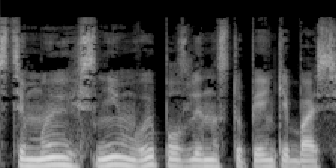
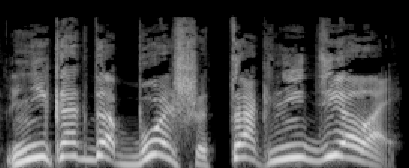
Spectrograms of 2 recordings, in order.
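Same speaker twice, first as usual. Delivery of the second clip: yelling; 11 semitones higher, slower than usual. Acted. Still yelling at friend in pool.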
